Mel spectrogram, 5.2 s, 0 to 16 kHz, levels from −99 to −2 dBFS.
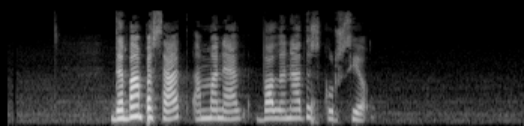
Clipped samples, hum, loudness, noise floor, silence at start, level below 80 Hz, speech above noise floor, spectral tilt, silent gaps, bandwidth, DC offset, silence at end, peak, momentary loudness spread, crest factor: under 0.1%; none; -25 LUFS; -67 dBFS; 1.1 s; -72 dBFS; 42 dB; -4.5 dB/octave; none; 11.5 kHz; under 0.1%; 1.6 s; -2 dBFS; 17 LU; 24 dB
